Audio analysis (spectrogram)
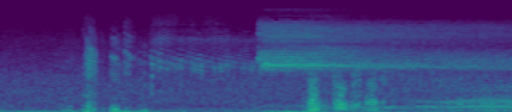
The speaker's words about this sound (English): Did you hear that? Hold on. I'm gonna roll down the window. What is that? I think it's a bird, but it's not like the condor before. Could be an owl since it's ass o'clock in the morning. It's always the fucking owls.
